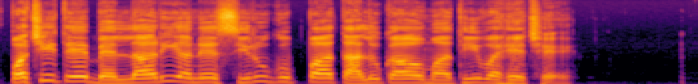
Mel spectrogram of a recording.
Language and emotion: Gujarati, neutral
